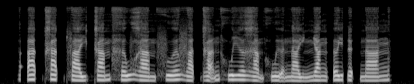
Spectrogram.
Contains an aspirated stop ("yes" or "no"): no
